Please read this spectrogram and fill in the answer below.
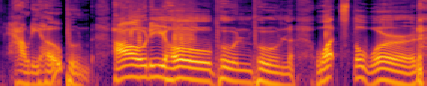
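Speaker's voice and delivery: loud, drawn-out whimsical deity voice; voice for God. Acted. God answering Poon Poon's chant, slow and loud. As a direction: boom it out slowly like a silly god. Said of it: "I've been doing this voice for God".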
